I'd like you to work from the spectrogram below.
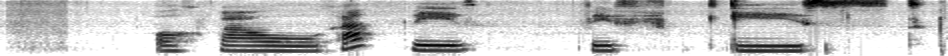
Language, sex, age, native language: Icelandic, female, 7, Icelandic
